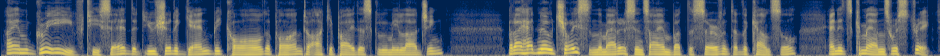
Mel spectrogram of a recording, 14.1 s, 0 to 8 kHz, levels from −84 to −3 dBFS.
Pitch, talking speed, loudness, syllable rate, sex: 130 Hz, 165 wpm, -16 LUFS, 4.3 syllables/s, male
